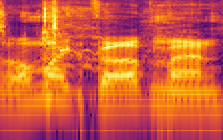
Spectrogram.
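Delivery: put-on Indian accent. Joking about a lady in the river, put-on Indian accent. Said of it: "They all have the same voice".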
